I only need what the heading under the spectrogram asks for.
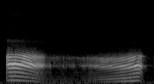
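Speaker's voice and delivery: "A" dipping low, then rising back up; third tone. Shown as a demonstration. Teacher repeating the third tone for the class. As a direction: sink "A" low and curl it upward. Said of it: "nada ketiga tuh rendah ya. Turun kemudian naik".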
